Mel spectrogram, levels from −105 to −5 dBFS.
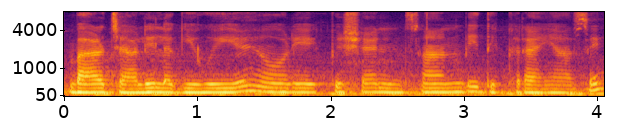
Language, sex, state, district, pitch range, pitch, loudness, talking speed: Hindi, female, Haryana, Rohtak, 140-150 Hz, 145 Hz, -15 LUFS, 220 wpm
